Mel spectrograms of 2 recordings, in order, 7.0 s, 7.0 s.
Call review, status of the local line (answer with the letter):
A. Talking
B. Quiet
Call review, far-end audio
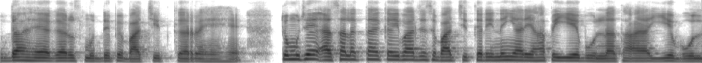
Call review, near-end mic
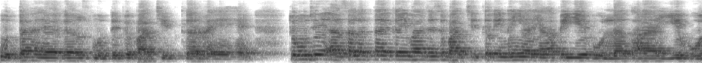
B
